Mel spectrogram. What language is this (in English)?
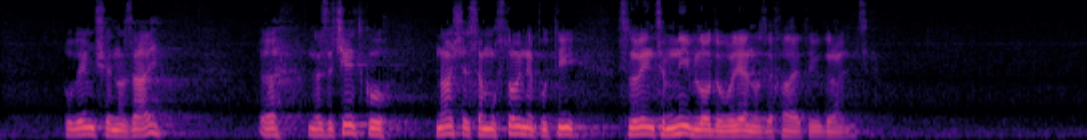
Slovenian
